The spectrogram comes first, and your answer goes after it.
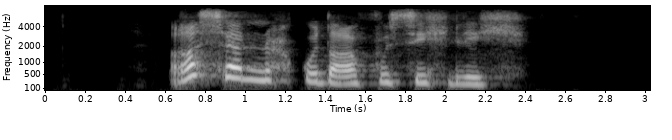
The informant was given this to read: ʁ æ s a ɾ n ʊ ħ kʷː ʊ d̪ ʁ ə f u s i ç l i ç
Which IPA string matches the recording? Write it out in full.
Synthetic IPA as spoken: ʁ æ s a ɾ n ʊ ħ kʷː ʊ d̪ ʁ ə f u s i ç l i ç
